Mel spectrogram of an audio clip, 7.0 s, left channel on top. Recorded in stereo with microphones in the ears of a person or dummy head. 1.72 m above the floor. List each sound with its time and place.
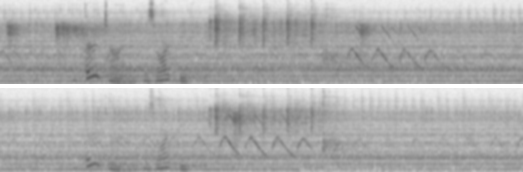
1.0 s a woman speaking: 65° left (ahead or behind), 0.7 m; by 2.6 s 20° left (ahead or behind), 1.3 m
2.8 s a rattle: 15° left (ahead or behind), 2.5 m
4.3 s a clap: 85° right, 5.5 m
